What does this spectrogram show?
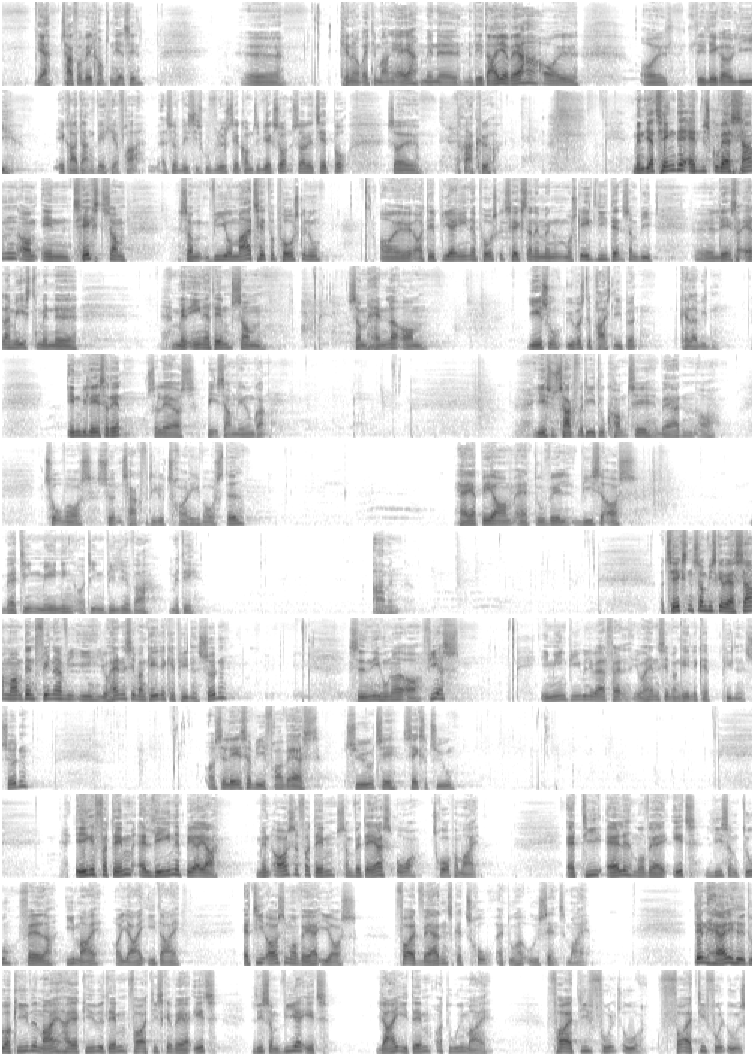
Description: Prædikener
